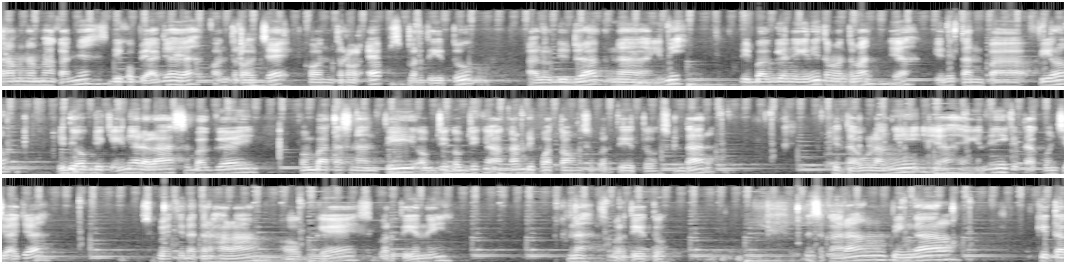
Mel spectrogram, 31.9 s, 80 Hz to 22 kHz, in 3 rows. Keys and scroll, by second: 2.5 ctrl+c, 3.0 ctrl+f, 5.8 x, 9.0 x, 11.1 ctrl+z, 17.3 ctrl+z, 19.2 ctrl+z, 20.0 ctrl+2.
